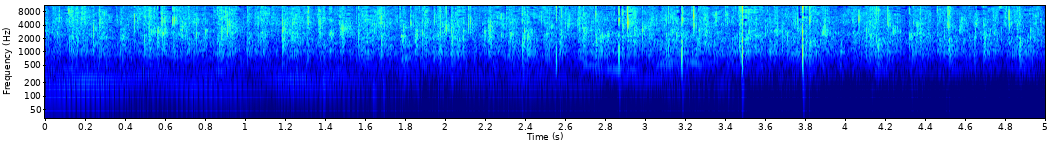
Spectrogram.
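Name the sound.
audience clapping hands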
